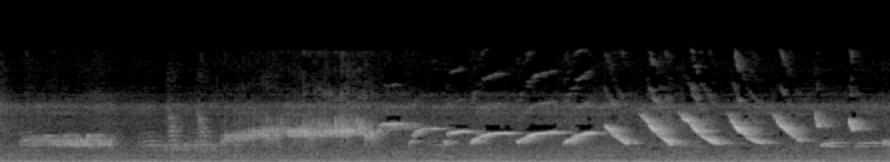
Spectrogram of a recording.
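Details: Canary in Algeria singing: buzzy rolled trills leading into fast rising-falling chirps and a run of sharp descending swept notes, repeated rapidly.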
